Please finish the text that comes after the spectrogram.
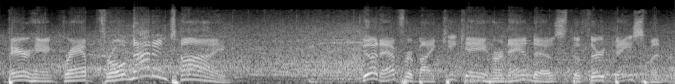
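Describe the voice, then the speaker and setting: A man calling live baseball play-by-play on the radio in measured, clipped phrases. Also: a little high. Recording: loud ballpark noise behind.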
